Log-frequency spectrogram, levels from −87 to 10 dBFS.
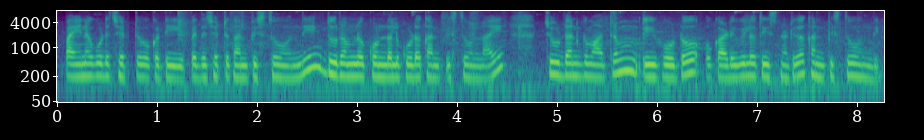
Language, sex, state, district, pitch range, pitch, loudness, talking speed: Telugu, female, Telangana, Nalgonda, 190-205 Hz, 195 Hz, -17 LUFS, 150 wpm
